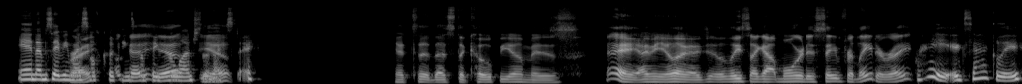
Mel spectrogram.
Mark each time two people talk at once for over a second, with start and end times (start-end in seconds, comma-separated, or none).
0.7-2.3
